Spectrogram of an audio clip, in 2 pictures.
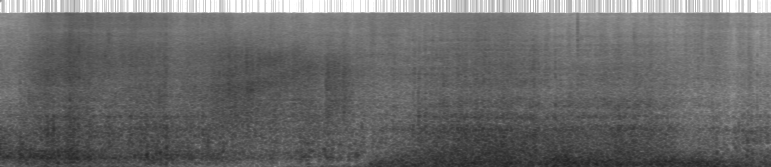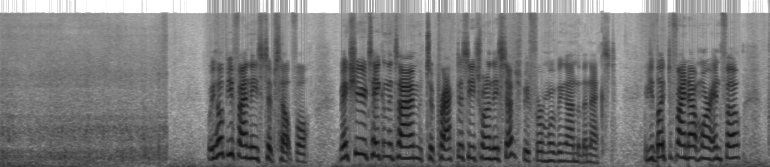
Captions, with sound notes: (snow crunching) We hope you find these tips helpful. Make sure you're taking the time to practice each one of these steps before moving onto the next. If you'd like to find out more info,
